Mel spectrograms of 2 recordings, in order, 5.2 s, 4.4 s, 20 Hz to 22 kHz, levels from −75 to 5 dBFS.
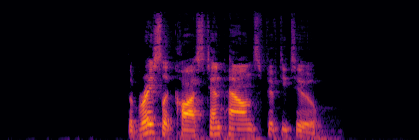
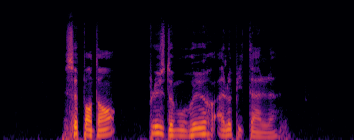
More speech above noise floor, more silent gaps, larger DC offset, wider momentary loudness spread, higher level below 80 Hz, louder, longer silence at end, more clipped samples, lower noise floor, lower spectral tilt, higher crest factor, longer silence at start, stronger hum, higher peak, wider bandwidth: first, 58 dB vs 43 dB; neither; neither; about the same, 15 LU vs 17 LU; about the same, -46 dBFS vs -46 dBFS; first, -18 LUFS vs -24 LUFS; first, 1.15 s vs 0.85 s; neither; first, -77 dBFS vs -66 dBFS; second, -3.5 dB/octave vs -6 dB/octave; about the same, 20 dB vs 22 dB; first, 1.6 s vs 0.8 s; neither; about the same, -2 dBFS vs -4 dBFS; about the same, 16 kHz vs 15.5 kHz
